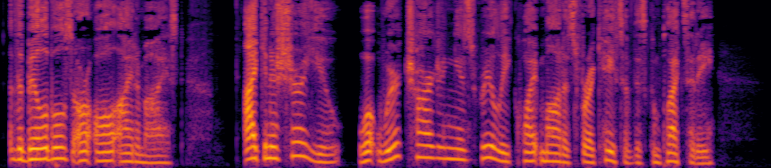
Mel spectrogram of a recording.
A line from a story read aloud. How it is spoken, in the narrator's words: Gino replied calmly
